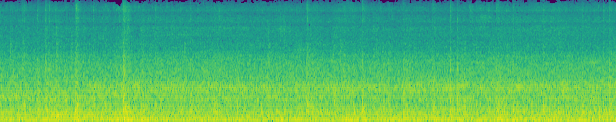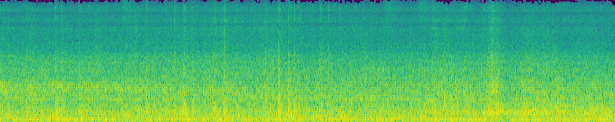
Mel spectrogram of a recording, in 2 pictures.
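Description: A train rumbles steadily along rails through a tunnel.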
